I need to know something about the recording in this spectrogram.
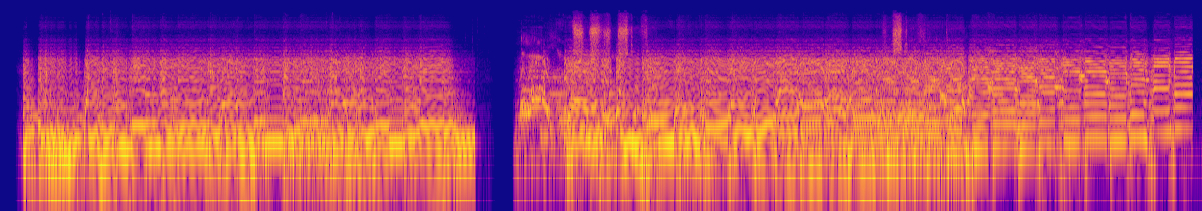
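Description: Distorted electric guitar playing a riff, then, after a brief cut to silence just before five seconds, a faster run of stepping single notes. The host calls the playing limp and unclean, not real guitar playing.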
